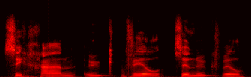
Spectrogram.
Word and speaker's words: Sihanoukville: Sihanoukville, yeah, snooky.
